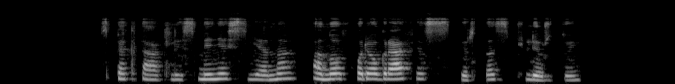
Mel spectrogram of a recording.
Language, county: Lithuanian, Šiauliai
